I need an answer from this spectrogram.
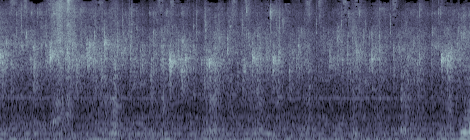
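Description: A person chewing a bite of freshly fried chicken strip with a cornflake crust, its breading crunching in short irregular bursts, over a steady low hum.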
